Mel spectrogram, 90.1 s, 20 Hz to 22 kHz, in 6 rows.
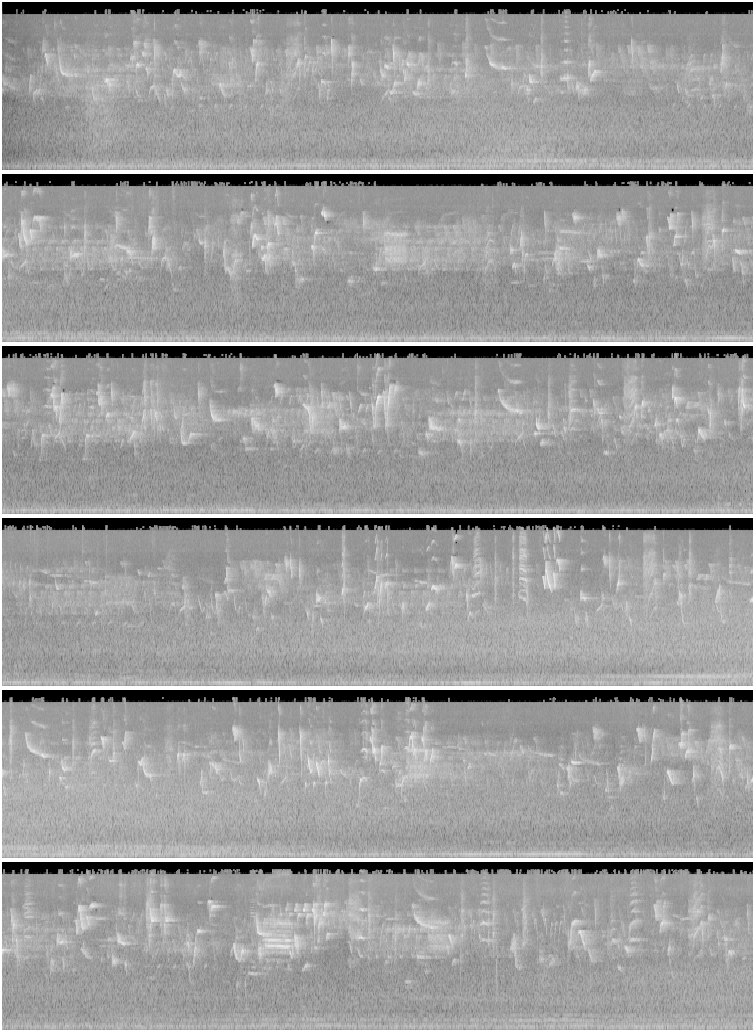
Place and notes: Leamington, ON, Canada - Point Pelee National Park DeLaurier House
Homestead of the DeLaurier family, built in the 1850s. Various migrating birds and one carpenter bee who takes a solo near the end.
Zoom H6 with MS stereo mic.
